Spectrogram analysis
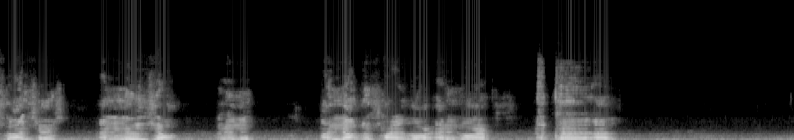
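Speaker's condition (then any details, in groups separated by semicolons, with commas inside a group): Mouth cancer surgery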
